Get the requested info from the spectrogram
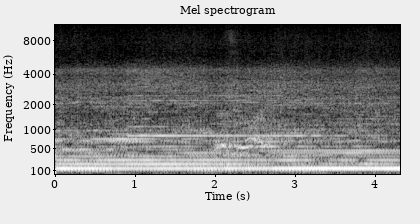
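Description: Amplified electric guitar and bass holding one steady, low, droning chord, with a voice calling briefly over it about halfway through.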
